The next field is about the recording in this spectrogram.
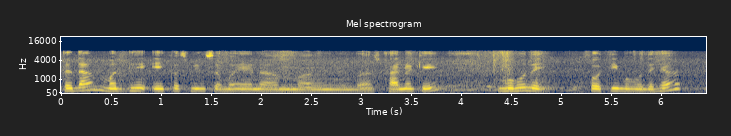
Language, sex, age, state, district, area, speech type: Sanskrit, female, 60+, Maharashtra, Nagpur, urban, spontaneous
